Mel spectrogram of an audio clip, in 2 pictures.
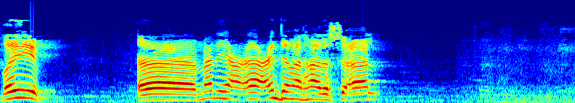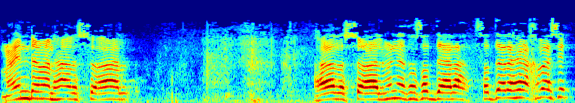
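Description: High-voiced man quizzing a grammar class. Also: steady tone, moderate pace, pauses often, fairly bright tone, highs cut off. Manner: quizzing, repeats key phrases. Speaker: Arabic grammar teacher. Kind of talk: classroom lesson with questions to students.

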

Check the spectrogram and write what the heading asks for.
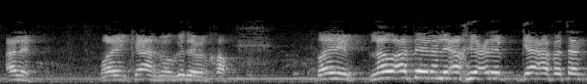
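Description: A man with a strikingly high voice leads a classroom grammar lesson, firing questions at his students and then repeating the answers several times. The recording is dull and lo-fi, with a faint hum of background noise. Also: steady tone, brisk, a bit bright. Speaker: Arabic grammar teacher.

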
